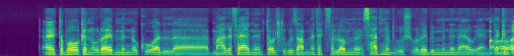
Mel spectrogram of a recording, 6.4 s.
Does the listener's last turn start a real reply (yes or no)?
yes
